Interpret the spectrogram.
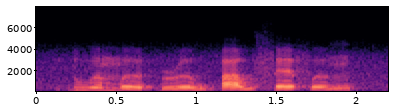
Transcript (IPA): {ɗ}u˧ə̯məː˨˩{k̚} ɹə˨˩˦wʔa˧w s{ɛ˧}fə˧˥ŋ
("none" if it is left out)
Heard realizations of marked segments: ɗ, t̚, ɛ˧

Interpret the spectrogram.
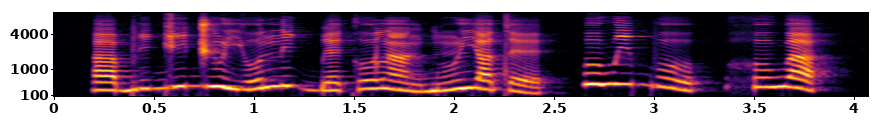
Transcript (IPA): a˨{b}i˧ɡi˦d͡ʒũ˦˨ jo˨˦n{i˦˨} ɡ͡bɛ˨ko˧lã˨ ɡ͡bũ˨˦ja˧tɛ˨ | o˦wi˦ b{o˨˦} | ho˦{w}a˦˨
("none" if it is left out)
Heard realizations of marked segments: b, i˦˨, o˦˨, w

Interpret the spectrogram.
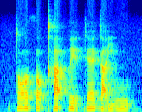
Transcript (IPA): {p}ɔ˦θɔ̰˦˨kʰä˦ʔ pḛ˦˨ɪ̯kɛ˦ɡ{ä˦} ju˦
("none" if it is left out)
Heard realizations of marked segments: t, ä̰˦˨

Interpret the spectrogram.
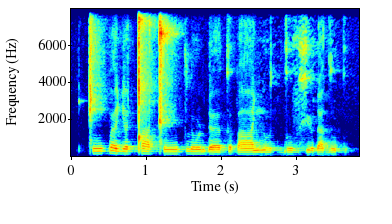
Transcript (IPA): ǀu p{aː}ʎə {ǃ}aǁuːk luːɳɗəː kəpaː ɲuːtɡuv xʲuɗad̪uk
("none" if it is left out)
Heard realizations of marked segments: əː, ǃ

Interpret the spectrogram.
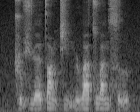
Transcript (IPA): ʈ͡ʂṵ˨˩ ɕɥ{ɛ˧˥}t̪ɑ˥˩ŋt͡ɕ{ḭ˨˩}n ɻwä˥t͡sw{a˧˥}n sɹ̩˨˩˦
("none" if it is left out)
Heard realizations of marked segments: ɛ˧˥, ḭ˨˩, a˥

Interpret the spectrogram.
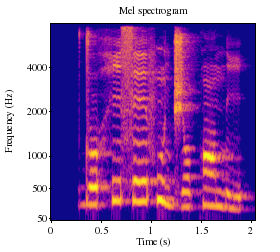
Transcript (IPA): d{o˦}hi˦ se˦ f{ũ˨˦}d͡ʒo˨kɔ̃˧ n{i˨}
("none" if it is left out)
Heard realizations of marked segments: o˧, ũ˦˨, i˨

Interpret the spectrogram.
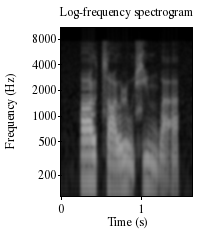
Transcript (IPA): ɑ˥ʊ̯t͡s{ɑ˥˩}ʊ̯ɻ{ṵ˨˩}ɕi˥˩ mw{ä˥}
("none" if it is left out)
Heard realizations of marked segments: ɑ˧˥, ṵ˨˩, ä̰˨˩˦

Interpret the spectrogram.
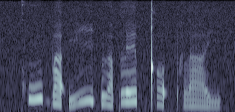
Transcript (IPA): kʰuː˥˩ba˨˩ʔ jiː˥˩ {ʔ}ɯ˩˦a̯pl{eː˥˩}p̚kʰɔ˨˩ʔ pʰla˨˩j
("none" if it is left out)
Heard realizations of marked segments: ʔ, eː˥˩

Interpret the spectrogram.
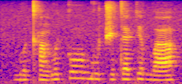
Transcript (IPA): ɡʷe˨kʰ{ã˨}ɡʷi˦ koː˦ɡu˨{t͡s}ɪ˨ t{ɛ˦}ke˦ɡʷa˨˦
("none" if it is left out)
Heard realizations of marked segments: ã˨, t͡ʃ, ɛ˦

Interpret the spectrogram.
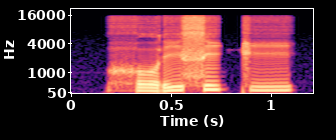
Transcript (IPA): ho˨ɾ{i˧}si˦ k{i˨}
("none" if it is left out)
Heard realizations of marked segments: i˧, i˦

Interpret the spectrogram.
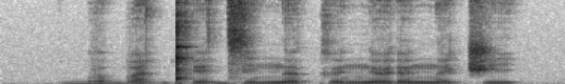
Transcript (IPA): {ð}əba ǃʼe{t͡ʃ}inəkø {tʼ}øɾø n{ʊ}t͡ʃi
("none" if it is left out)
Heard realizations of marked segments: b, d͡z, n, ə

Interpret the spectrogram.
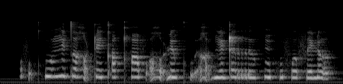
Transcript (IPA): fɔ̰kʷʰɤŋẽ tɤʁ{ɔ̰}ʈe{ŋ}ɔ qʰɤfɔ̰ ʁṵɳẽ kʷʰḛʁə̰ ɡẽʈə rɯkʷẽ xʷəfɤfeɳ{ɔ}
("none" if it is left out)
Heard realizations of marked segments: ɔ̰, kʼ, ɤ

